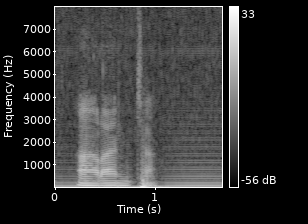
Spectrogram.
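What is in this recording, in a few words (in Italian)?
"arancia", Italian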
